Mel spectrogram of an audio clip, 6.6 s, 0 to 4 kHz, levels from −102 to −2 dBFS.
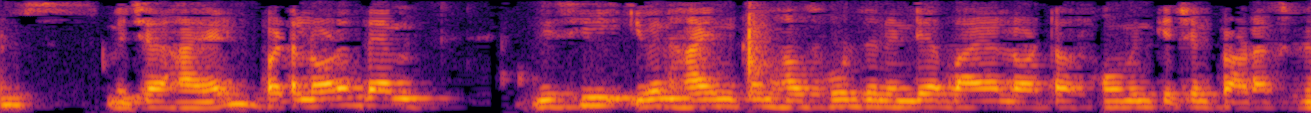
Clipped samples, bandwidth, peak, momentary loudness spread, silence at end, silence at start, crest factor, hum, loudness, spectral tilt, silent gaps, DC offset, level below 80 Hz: under 0.1%; 4 kHz; -4 dBFS; 9 LU; 0 s; 0 s; 22 dB; none; -26 LUFS; -10.5 dB/octave; none; under 0.1%; -70 dBFS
